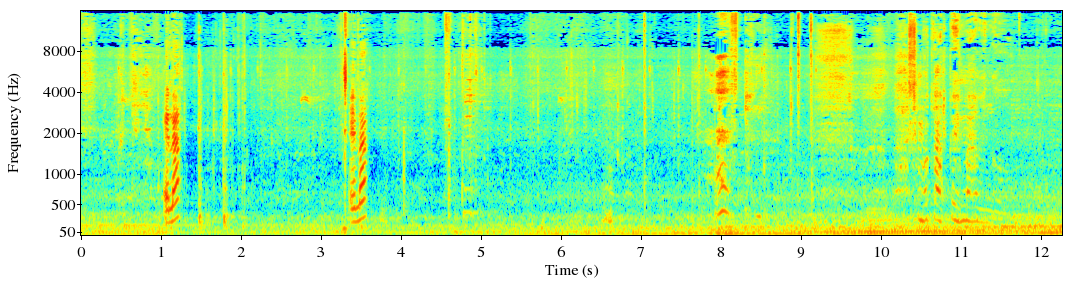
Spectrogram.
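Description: A toddler squeals and babbles in a high voice.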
